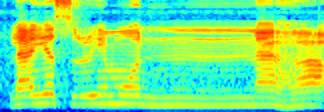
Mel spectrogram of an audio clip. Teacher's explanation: اب صاد کو موٹا کر کے پڑھنا ہے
